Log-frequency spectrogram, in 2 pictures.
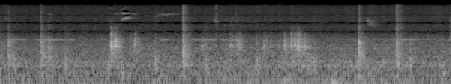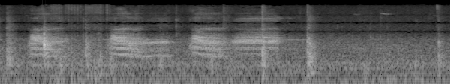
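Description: Three harsh, drawn-out bird calls in a row, about a second each, starting about halfway through and louder than everything else. Before them come scattered short chirps and clicks, as from the house sparrows at the seed feeder.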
